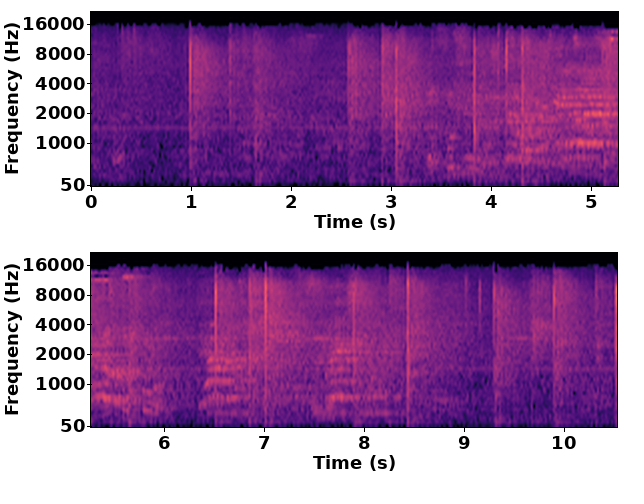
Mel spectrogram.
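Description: Volleyball bounced on a hardwood gym floor, a few separate sharp knocks ringing briefly in the hall, with voices calling out in the middle.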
